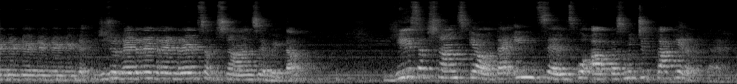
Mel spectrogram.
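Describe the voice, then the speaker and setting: Animated woman teacher in an echoey room. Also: sits high, far from the mic, slight background noise. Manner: animated, addresses students as beta and bhai. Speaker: biology teacher. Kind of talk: classroom lesson.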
